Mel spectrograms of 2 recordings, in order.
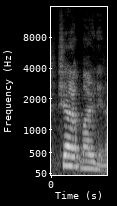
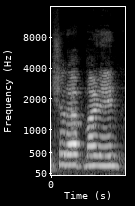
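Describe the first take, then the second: First: Said in the usual way. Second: High, loud, slow scolding; loud scolding put-on voice; telling off. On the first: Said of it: "I keep hearing". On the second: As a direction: snap at the moaner like a fed-up parent. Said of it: "I can hear someone moaning".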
